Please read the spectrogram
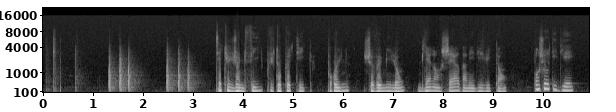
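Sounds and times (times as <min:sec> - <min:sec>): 
knocking on a door: 0:01.3 - 0:03.2
speech: 0:03.5 - 0:10.7.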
